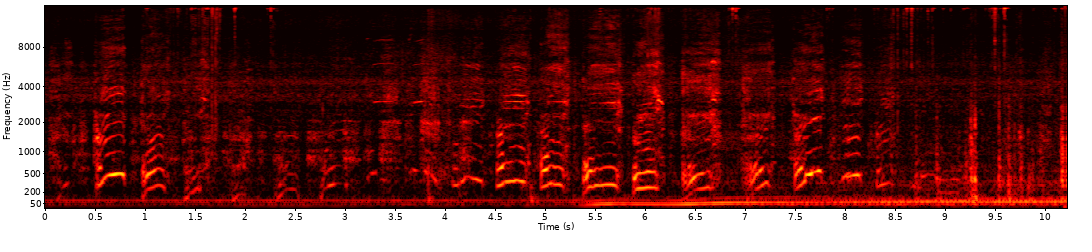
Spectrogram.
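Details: Great Pyrenees dogs riding in a car on a rainy day toward a walk at Harvest Walk shopping mall in Oyama, Japan, whining with excitement: a rapid series of arched, rising-falling whines, with steady engine rumble beneath.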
